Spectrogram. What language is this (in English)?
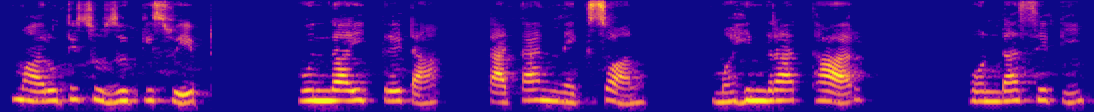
Marathi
